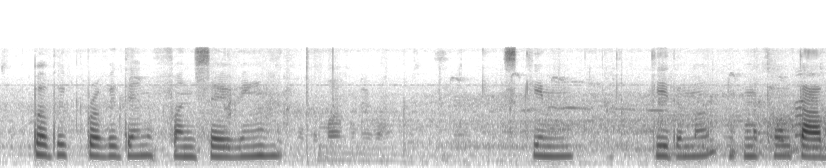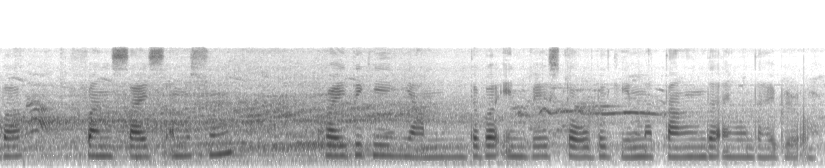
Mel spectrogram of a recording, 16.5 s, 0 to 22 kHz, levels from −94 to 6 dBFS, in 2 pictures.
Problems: low volume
